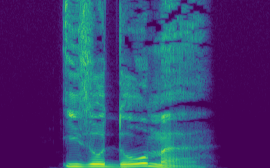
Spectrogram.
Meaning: inflection of isodom: 1. strong/mixed nominative/accusative feminine singular 2. strong nominative/accusative plural 3. weak nominative all-gender singular 4. weak accusative feminine/neuter singular
- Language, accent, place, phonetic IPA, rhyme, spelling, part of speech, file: German, Germany, Berlin, [izoˈdoːmə], -oːmə, isodome, adjective, De-isodome.ogg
